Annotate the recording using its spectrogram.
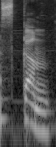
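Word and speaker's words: succumb: हिते B silent आहे, इनके पढ़णो आहे स्कम।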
